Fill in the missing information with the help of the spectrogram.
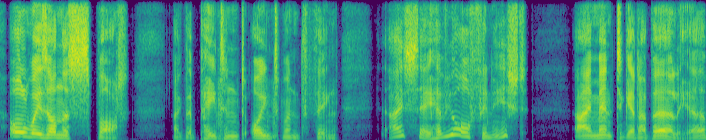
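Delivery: breezy upper-class chatterbox, pitch leaping about; cheerful Lord Peter. A narrator's reading. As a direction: rattle on cheerfully to the whole breakfast table.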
